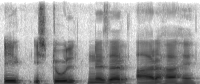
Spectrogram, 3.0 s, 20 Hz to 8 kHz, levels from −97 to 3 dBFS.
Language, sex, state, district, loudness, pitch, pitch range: Hindi, male, Uttar Pradesh, Lucknow, -15 LUFS, 120 Hz, 115-120 Hz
